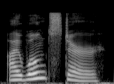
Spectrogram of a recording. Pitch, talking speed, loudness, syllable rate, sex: 210 Hz, 160 wpm, -18 LUFS, 3.3 syllables/s, female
